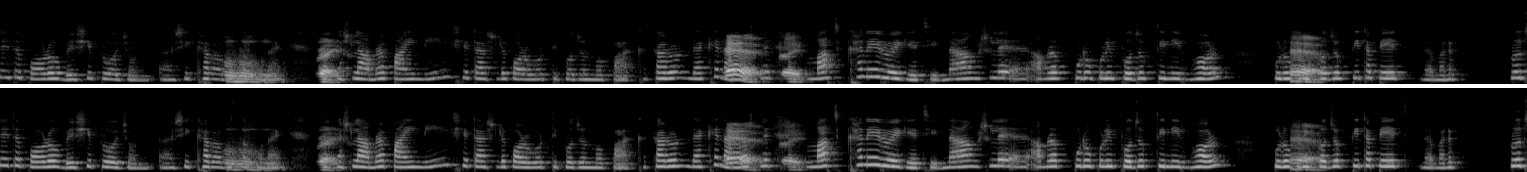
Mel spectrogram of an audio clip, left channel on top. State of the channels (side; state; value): both; normal; correlation 0.76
